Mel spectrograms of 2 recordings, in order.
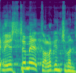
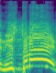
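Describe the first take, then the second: First: Said in the usual way. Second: Higher, louder pleading take; నీ ఇష్టమే cried out high and loud; raised plea. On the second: Shown as a demonstration. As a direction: lift it into a cry of surrender. Prayer quote repeated, second take raised.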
